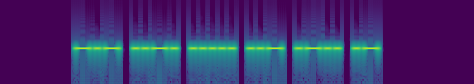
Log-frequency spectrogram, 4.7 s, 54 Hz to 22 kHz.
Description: Morse code, heard as a keyed tone, about 25 wpm, 700 Hz. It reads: KF5ULA
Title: USA Call Signs - 6 Characters - 2x Character Spacing - 25wpm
